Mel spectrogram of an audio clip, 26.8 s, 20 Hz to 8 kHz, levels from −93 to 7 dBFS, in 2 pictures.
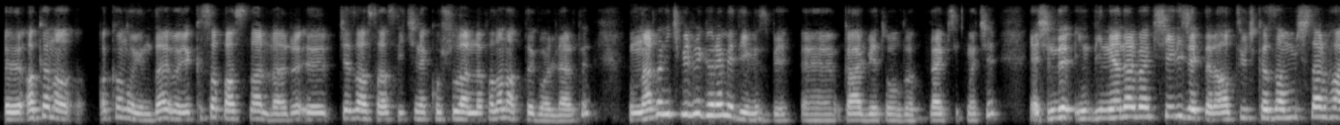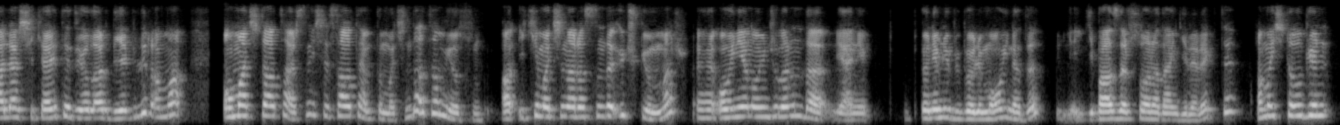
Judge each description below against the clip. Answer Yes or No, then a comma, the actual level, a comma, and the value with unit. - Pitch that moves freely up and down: Yes, wide, 6.2 semitones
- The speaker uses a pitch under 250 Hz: Yes, high, 190 Hz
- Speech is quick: Yes, fast, 150 wpm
